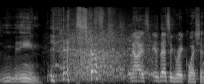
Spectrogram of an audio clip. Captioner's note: laughter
